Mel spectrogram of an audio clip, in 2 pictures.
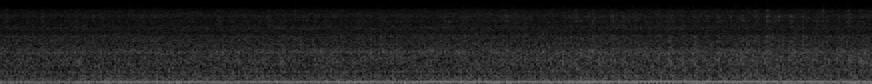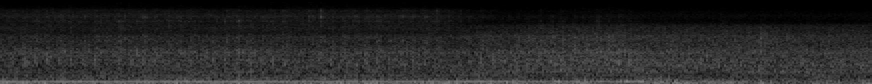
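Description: A vehicle driving along a paved road, with steady engine and tyre noise and a steady hum that stops shortly before the end.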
